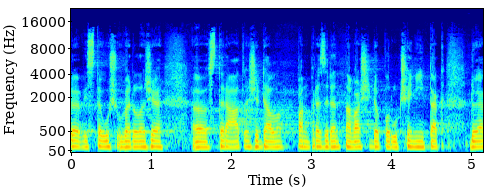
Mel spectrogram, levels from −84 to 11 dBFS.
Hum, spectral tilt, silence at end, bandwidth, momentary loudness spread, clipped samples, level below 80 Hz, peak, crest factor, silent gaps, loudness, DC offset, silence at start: none; -5.5 dB/octave; 0 s; 14 kHz; 4 LU; under 0.1%; -54 dBFS; -4 dBFS; 14 dB; none; -20 LUFS; under 0.1%; 0 s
